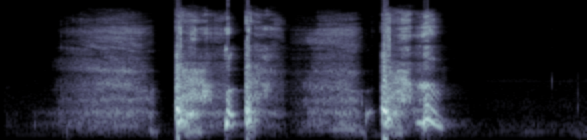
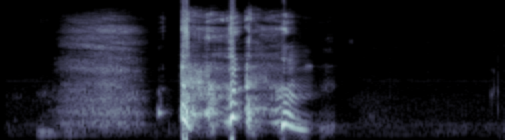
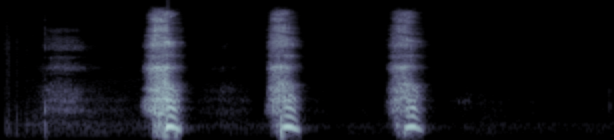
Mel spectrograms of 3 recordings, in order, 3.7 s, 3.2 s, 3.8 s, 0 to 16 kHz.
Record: {"three_cough_length": "3.7 s", "three_cough_amplitude": 32768, "three_cough_signal_mean_std_ratio": 0.35, "cough_length": "3.2 s", "cough_amplitude": 32768, "cough_signal_mean_std_ratio": 0.31, "exhalation_length": "3.8 s", "exhalation_amplitude": 31454, "exhalation_signal_mean_std_ratio": 0.29, "survey_phase": "alpha (2021-03-01 to 2021-08-12)", "age": "18-44", "gender": "Female", "wearing_mask": "No", "symptom_none": true, "smoker_status": "Never smoked", "respiratory_condition_asthma": false, "respiratory_condition_other": false, "recruitment_source": "REACT", "submission_delay": "2 days", "covid_test_result": "Negative", "covid_test_method": "RT-qPCR"}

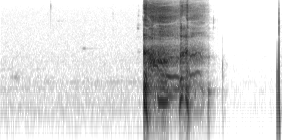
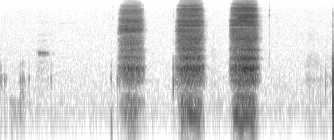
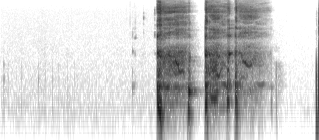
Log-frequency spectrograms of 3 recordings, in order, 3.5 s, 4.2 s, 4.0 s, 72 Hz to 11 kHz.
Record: {"cough_length": "3.5 s", "cough_amplitude": 32550, "cough_signal_mean_std_ratio": 0.31, "exhalation_length": "4.2 s", "exhalation_amplitude": 6038, "exhalation_signal_mean_std_ratio": 0.38, "three_cough_length": "4.0 s", "three_cough_amplitude": 22481, "three_cough_signal_mean_std_ratio": 0.36, "survey_phase": "alpha (2021-03-01 to 2021-08-12)", "age": "18-44", "gender": "Male", "wearing_mask": "No", "symptom_cough_any": true, "symptom_shortness_of_breath": true, "symptom_abdominal_pain": true, "symptom_fatigue": true, "symptom_fever_high_temperature": true, "symptom_headache": true, "smoker_status": "Never smoked", "respiratory_condition_asthma": false, "respiratory_condition_other": false, "recruitment_source": "Test and Trace", "submission_delay": "2 days", "covid_test_result": "Positive", "covid_test_method": "RT-qPCR", "covid_ct_value": 24.5, "covid_ct_gene": "ORF1ab gene", "covid_ct_mean": 24.8, "covid_viral_load": "7100 copies/ml", "covid_viral_load_category": "Minimal viral load (< 10K copies/ml)"}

